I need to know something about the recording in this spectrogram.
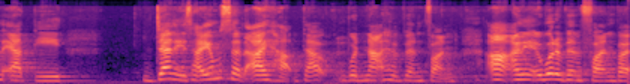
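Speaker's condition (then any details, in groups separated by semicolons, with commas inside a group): No condition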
